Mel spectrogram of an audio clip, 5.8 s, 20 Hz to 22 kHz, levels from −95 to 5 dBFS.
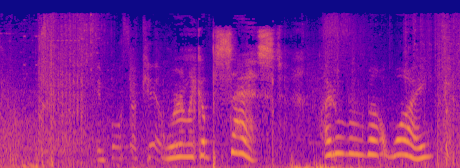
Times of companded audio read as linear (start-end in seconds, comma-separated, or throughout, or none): none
